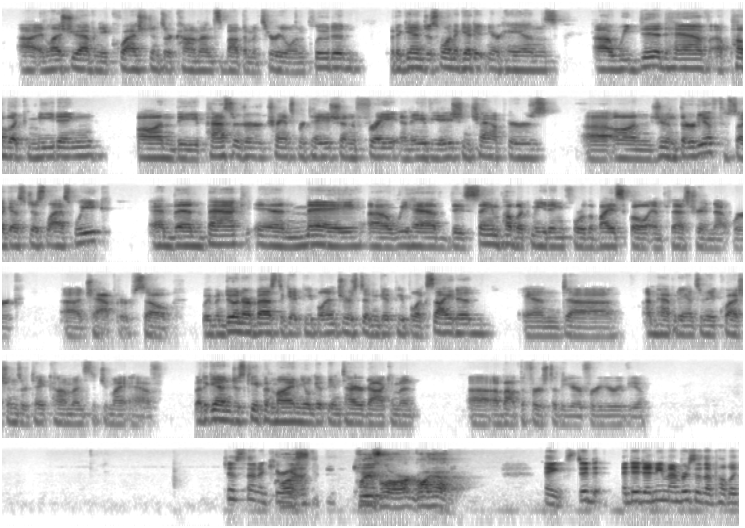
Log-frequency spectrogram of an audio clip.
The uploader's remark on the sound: Meeting of the Metropolitan Planning Organization of Johnson County's Urbanized Area Policy Board (Zoom meeting).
